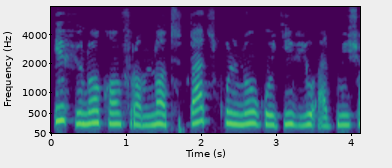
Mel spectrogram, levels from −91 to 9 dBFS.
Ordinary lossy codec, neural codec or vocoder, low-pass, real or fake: none; codec, 16 kHz, 16 kbps, FreqCodec, larger model; none; fake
